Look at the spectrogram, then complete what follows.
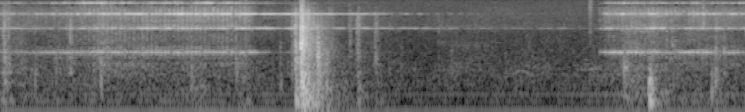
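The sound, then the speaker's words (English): A telephone rings with a steady, shrill electric tone for about two seconds, pauses after a dull thump, then starts ringing again; moderately loud, with no one talking. “Oh, there's a telephone.”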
